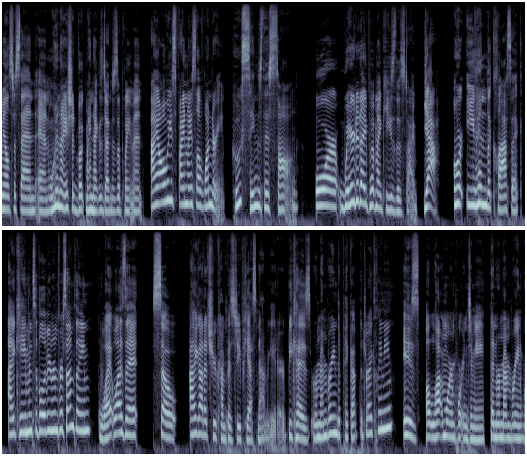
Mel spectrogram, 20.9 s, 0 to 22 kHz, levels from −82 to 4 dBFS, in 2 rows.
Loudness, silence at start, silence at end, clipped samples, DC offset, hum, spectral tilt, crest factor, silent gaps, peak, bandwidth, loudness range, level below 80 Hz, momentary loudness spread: -20 LUFS; 0 s; 0 s; under 0.1%; under 0.1%; none; -3.5 dB/octave; 20 dB; none; 0 dBFS; over 20 kHz; 3 LU; -48 dBFS; 8 LU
